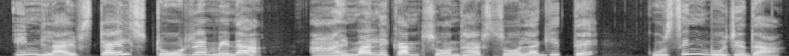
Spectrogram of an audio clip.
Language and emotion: Santali, surprised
